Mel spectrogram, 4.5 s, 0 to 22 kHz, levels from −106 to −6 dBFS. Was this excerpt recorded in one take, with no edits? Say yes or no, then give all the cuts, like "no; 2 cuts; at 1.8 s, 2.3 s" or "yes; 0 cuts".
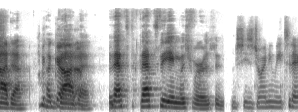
no; 2 cuts; at 1.6 s, 3.4 s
